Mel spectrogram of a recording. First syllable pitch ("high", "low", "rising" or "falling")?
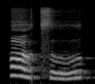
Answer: falling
